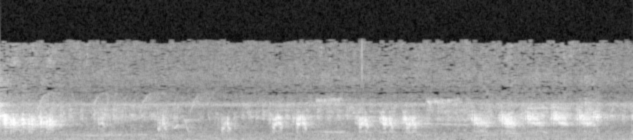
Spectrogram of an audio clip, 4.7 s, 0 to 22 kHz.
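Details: Oriental reed warbler singing on the morning of 9 June 2023, between about 09:28 and 09:37: harsh, grating chattered notes in uneven bursts, repeated over a steady faint background hiss, with no music added.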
